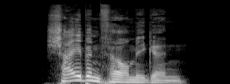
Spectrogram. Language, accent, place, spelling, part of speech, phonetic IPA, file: German, Germany, Berlin, scheibenförmigen, adjective, [ˈʃaɪ̯bn̩ˌfœʁmɪɡn̩], De-scheibenförmigen.ogg
- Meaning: inflection of scheibenförmig: 1. strong genitive masculine/neuter singular 2. weak/mixed genitive/dative all-gender singular 3. strong/weak/mixed accusative masculine singular 4. strong dative plural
